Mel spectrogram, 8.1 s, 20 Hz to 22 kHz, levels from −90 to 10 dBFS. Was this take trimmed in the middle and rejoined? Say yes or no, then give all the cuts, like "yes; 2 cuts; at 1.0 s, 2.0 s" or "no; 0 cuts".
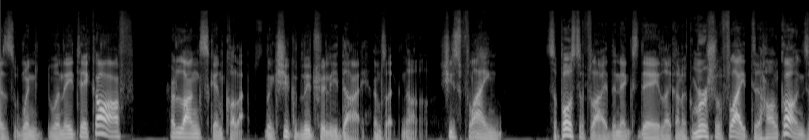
yes; 1 cut; at 3.7 s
